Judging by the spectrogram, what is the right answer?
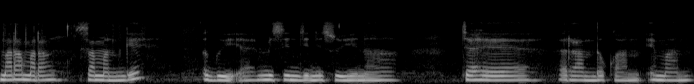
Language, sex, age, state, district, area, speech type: Santali, female, 45-60, Jharkhand, Bokaro, rural, spontaneous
